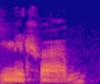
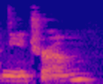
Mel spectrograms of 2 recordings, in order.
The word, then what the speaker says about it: Nitram: So yeah, so this is Tavros Nitram. Nitram? Technically the rule is pronounce it however you it's following totally straightforward, like, English pronunciation, but, like, I say it like Nitram.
